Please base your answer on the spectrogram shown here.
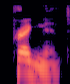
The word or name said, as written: pregnant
